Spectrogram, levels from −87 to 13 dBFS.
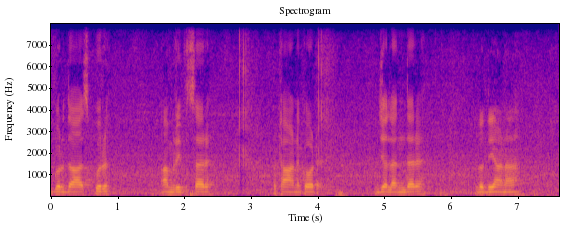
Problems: constant background noise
